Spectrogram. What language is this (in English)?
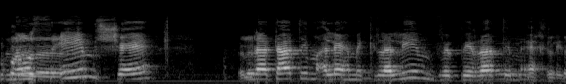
Hebrew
